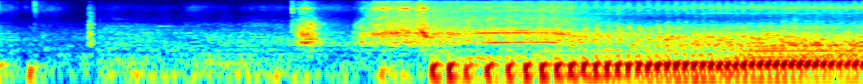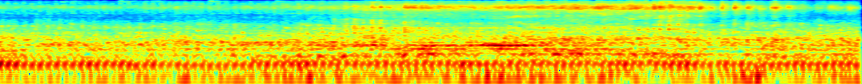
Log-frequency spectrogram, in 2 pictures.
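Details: Yamaha Mio J fuel-injected automatic scooter that would not start: a short crank, then it catches and settles into a steady, even putter with no misses, starting and running normally.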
